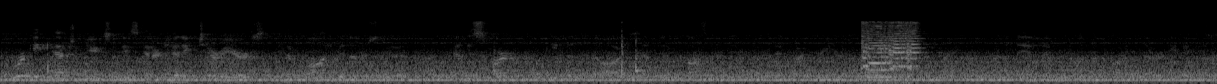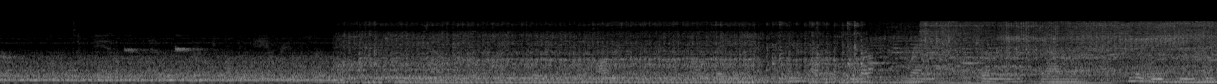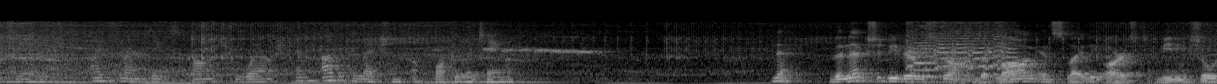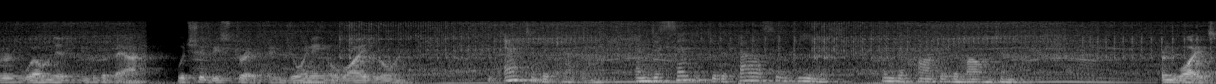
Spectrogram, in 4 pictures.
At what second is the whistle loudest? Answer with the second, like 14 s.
30 s.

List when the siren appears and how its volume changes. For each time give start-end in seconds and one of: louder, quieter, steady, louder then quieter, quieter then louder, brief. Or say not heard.
not heard.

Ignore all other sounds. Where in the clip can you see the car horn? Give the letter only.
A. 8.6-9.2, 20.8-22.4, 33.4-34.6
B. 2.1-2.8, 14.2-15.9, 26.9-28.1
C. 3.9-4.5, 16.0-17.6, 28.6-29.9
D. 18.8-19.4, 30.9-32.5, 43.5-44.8
A.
